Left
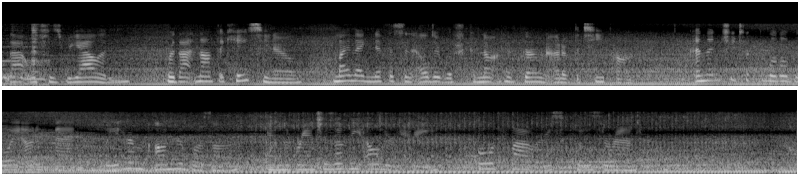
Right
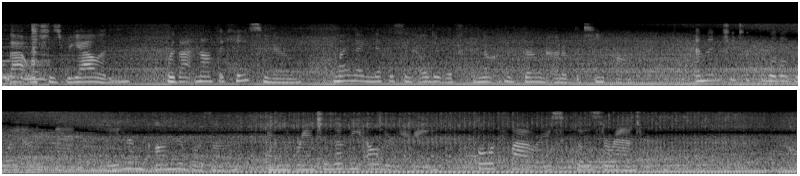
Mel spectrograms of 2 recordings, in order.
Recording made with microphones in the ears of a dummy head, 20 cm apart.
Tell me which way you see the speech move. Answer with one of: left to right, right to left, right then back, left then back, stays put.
left then back.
